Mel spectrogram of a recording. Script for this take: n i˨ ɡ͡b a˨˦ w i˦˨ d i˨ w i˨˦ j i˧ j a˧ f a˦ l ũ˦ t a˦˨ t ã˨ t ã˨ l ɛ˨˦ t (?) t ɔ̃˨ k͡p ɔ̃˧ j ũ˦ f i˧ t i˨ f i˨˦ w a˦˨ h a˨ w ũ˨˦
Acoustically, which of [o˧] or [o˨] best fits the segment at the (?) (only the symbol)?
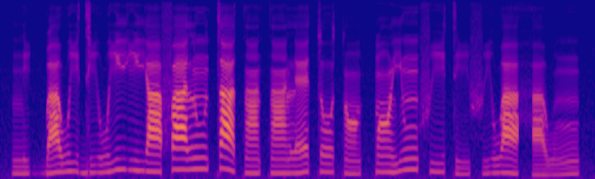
o˧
